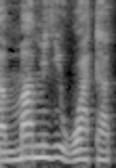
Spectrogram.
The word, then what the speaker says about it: Mami Wata: In Ghana, they believe in what is referred to as the Mami Wata people. Mami is spelled M-A-M-I, then Wata, W-A-T-A, the Mami Wata people.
